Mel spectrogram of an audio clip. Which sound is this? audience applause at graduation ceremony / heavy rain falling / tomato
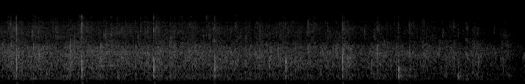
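audience applause at graduation ceremony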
